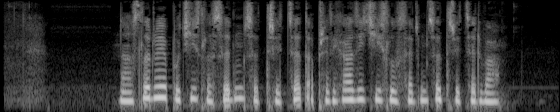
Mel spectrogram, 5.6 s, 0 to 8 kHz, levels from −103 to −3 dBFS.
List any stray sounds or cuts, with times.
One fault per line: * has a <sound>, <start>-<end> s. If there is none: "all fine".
all fine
